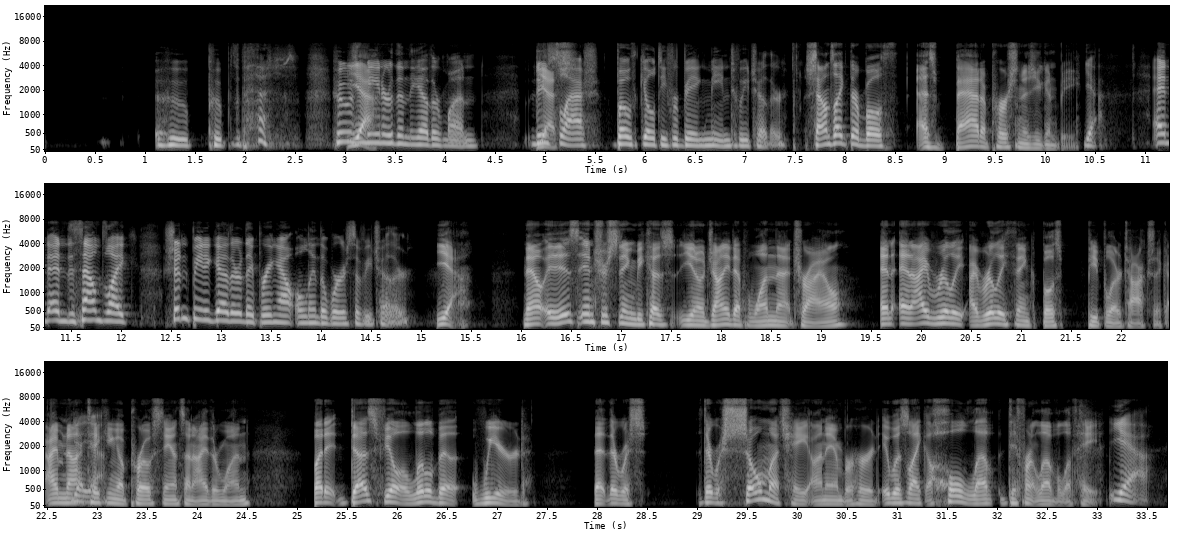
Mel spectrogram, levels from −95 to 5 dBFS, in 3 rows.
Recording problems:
high frequencies cut off; noticeable; nothing above 8 kHz

